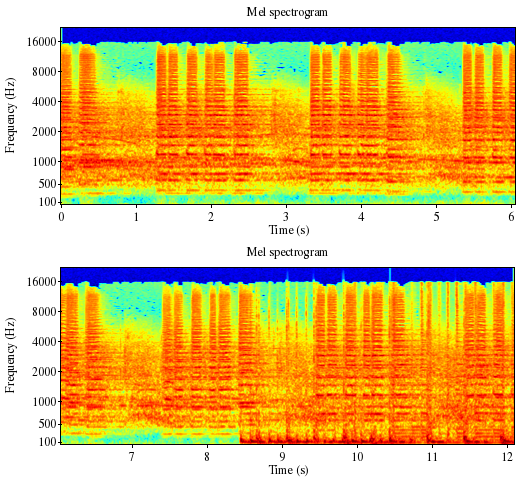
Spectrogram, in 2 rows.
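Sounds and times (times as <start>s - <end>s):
trumpets and trombones playing chords: 0.0s - 12.0s
live band playing: 8.4s - 12.0s.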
